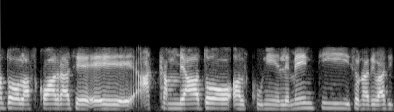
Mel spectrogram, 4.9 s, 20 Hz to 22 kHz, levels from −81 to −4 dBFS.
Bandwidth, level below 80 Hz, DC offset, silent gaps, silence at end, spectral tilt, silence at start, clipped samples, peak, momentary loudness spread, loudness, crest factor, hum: 4.1 kHz; -76 dBFS; under 0.1%; none; 0 s; -7.5 dB/octave; 0 s; under 0.1%; -2 dBFS; 8 LU; -16 LUFS; 14 dB; none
